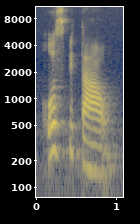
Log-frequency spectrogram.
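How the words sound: It is pronounced with Portuguese sounds. "hospital em português"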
